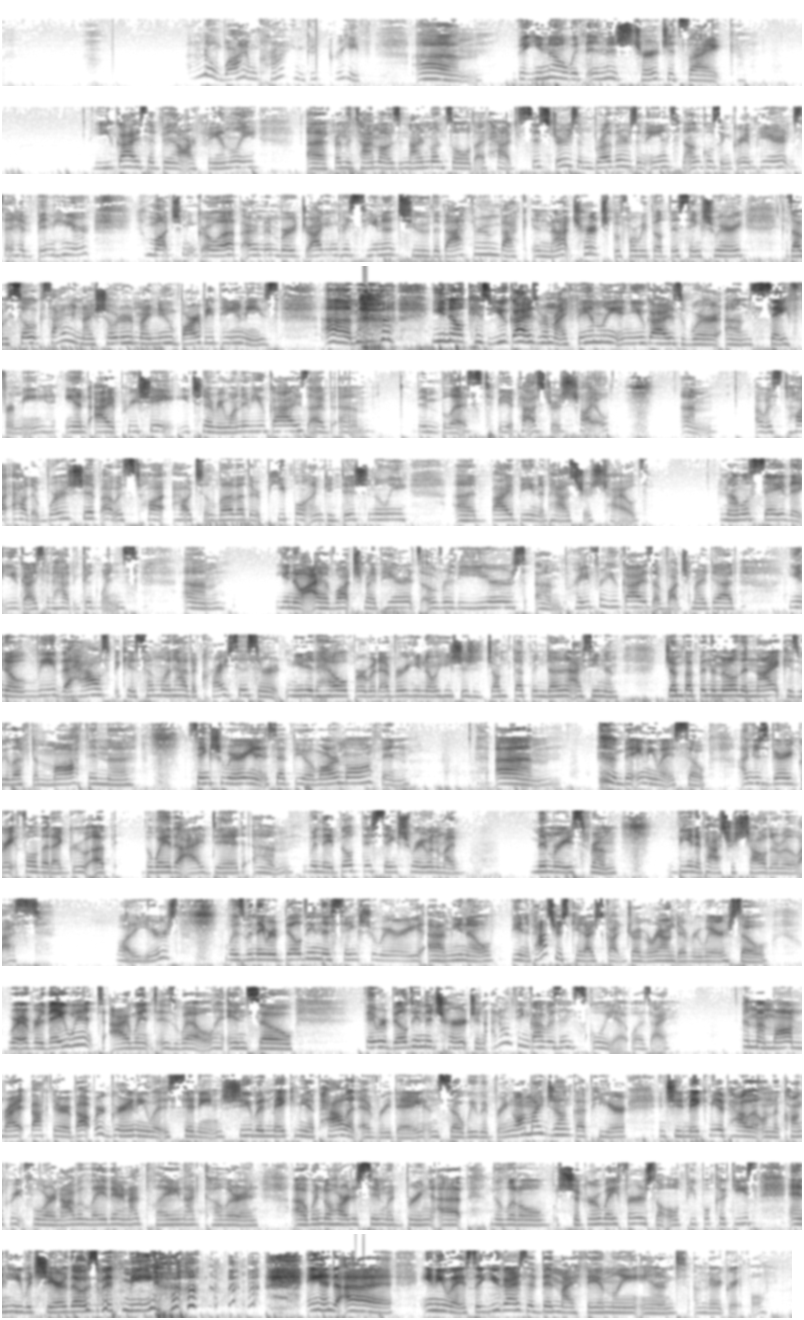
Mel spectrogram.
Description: Pastor’s Retirement Service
